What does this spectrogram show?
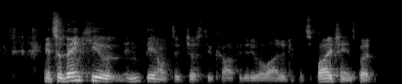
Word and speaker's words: BanQu: I'll give you one example of a company I really, really think they're doing some really interesting stuff, and it's called BanQ, which is spelled BANQU, BanQ.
